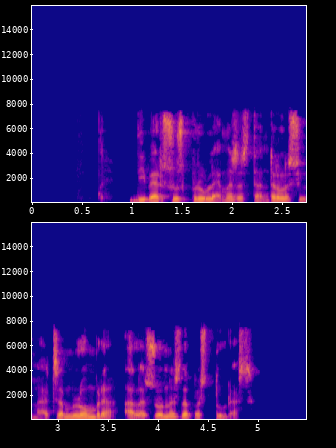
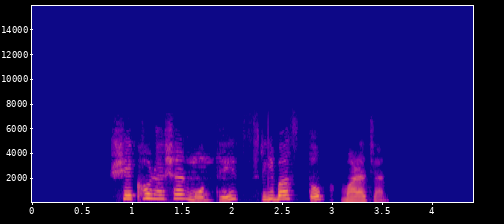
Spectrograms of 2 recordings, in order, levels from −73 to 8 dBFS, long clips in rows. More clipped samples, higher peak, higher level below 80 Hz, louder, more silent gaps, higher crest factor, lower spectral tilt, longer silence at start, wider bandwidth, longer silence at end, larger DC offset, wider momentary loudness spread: neither; about the same, -2 dBFS vs -4 dBFS; first, -58 dBFS vs -70 dBFS; first, -19 LUFS vs -23 LUFS; second, none vs 2.69-2.77 s; about the same, 18 dB vs 20 dB; second, -3.5 dB/octave vs -6 dB/octave; second, 0.65 s vs 0.8 s; about the same, 8 kHz vs 7.4 kHz; second, 0.55 s vs 0.85 s; neither; about the same, 9 LU vs 8 LU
